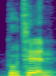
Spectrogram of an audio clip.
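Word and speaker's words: poutine: syrup and our hockey the official pronunciation is Putin Putin is the official pronunciation you can have some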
